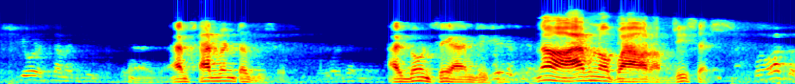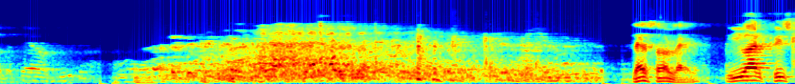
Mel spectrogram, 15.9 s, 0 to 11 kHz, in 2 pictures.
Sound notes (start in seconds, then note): 9.2 audience laughs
